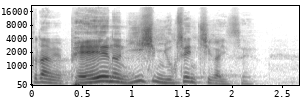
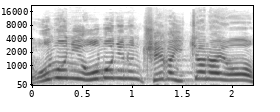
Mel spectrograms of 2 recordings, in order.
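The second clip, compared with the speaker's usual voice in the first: son's imitated protest; 10 semitones higher than usual. Son telling his mother she has sin, high protest. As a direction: plead the point in a high, put-on voice.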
